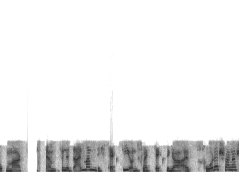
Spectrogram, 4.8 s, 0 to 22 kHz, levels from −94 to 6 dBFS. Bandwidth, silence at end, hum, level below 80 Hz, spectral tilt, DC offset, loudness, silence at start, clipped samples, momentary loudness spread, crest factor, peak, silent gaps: 4.2 kHz; 0 s; none; -68 dBFS; -2 dB/octave; under 0.1%; -19 LUFS; 0 s; under 0.1%; 5 LU; 16 dB; -2 dBFS; 0.57-0.69 s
